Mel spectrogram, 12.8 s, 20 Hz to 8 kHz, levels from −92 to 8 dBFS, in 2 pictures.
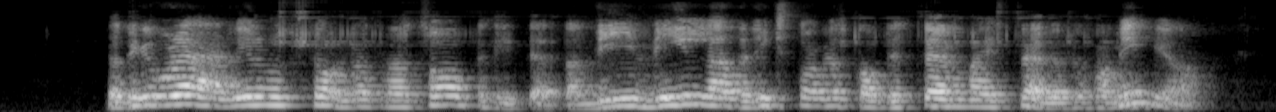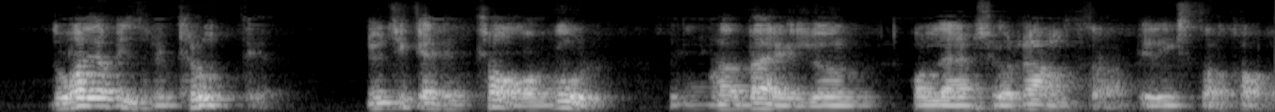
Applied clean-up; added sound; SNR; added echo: neural mask model DeepFilterNet 3.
